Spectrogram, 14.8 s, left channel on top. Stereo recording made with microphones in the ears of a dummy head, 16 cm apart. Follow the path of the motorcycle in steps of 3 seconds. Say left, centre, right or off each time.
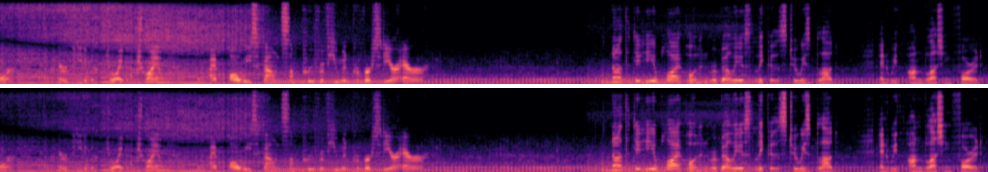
left, centre, right, right, right.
